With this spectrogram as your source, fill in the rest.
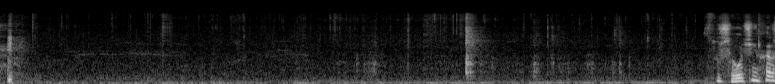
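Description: Meat sizzles softly over hot coals.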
